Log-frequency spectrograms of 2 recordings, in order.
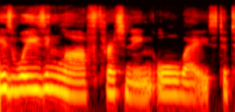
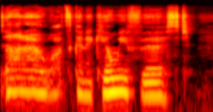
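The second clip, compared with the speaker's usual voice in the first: half-heard muttering under the breath; 4 dB quieter than usual. A patient answers the narrator about Matron: muttering. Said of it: "he mutters".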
